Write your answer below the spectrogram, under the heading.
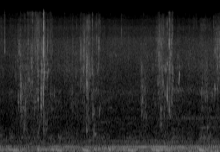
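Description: Scattered wet splashes and squelches from shallow pond water and mud, over a continuous low rumble.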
